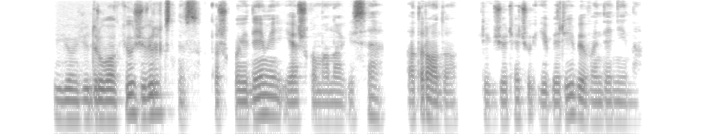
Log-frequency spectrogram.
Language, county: Lithuanian, Kaunas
